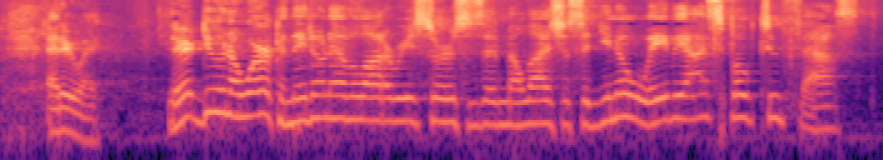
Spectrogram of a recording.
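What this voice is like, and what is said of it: Usual voice. Nothing is said of it.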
